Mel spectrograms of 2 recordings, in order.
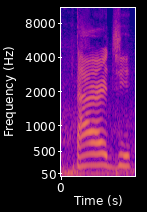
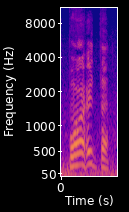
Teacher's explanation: o sotaque daqui é o r bem puxado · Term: r caipira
